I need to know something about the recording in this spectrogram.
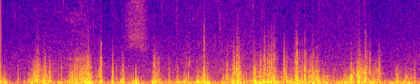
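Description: Strong, gusty wind buffeting the microphone: a loud, uneven rushing that surges and drops from moment to moment.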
